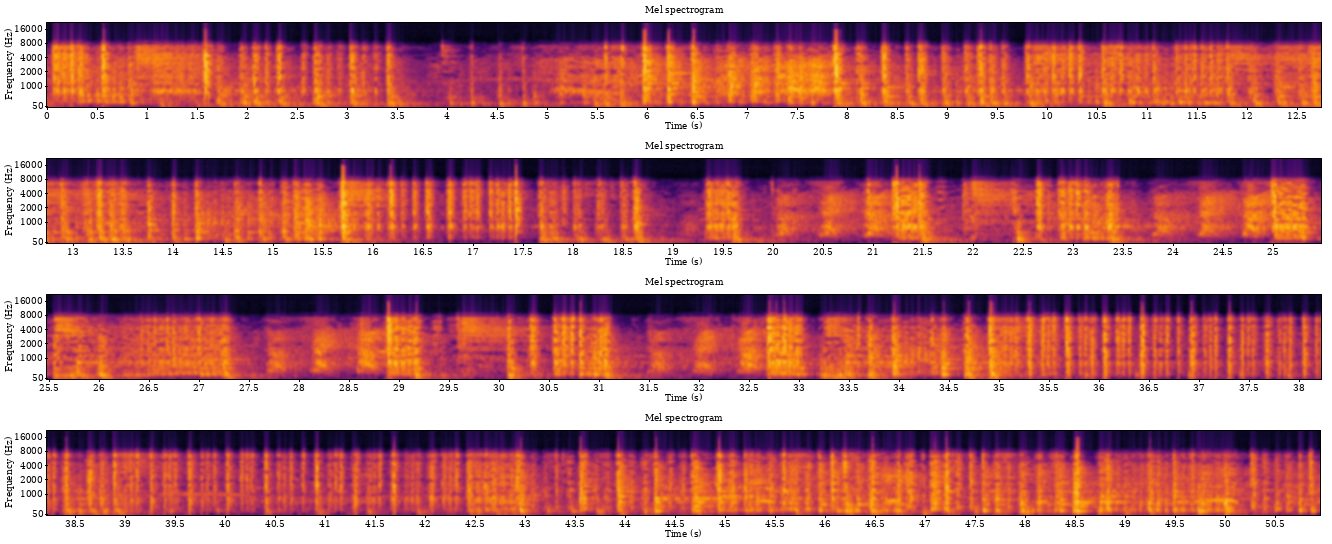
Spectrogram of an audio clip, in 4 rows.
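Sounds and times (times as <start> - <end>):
snare drum strokes: 0.0 - 4.1, 15.3 - 18.7, 21.0 - 23.5, 28.9 - 31.2.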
